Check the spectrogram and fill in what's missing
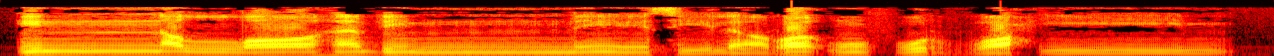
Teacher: يقرأها بإمالة الناس مع حذف الواو في رؤوف، فيصير النطق هكذا إن الله بالناس لرؤوف رحيم، تمام.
